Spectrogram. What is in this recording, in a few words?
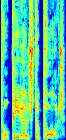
Speech Alarms Torpedo Left, EN GB; World Of Warships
